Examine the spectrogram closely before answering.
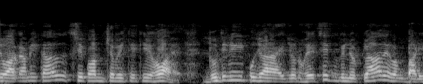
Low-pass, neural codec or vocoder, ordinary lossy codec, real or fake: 7.2 kHz; codec, 16 kHz in and 24 kHz out, 2.2 kbps, FireRedTTS-2 codec; none; fake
